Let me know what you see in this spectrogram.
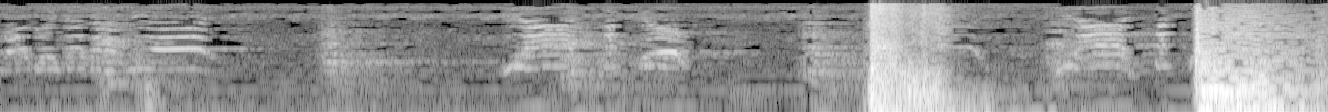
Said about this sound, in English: There's the explosion. All quiet.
